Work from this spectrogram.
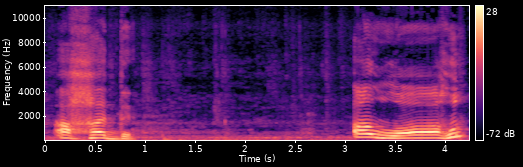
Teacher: یہ حروف یہ ہا حلقیہ ہے، آپ نے حلق سے نکالنی ہے۔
